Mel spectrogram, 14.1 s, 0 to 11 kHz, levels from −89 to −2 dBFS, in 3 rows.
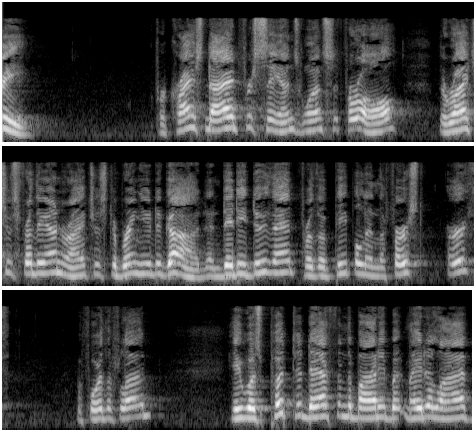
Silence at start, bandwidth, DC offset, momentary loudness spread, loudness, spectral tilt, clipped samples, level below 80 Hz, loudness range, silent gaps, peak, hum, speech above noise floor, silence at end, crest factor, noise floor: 0 s; 8 kHz; under 0.1%; 10 LU; -21 LUFS; -5 dB/octave; under 0.1%; -68 dBFS; 6 LU; none; -2 dBFS; none; 47 dB; 0.05 s; 20 dB; -67 dBFS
